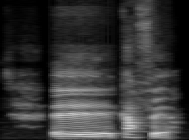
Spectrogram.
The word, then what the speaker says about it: café: um exemplo bem fácil café café duas sílabas café café Qual é a forte claro que é o fé então é uma oxítona última sílaba tônica então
